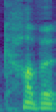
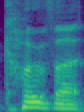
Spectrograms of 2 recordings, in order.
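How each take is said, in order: First: The word has the older, traditional pronunciation. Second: The word has the newer, current pronunciation.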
